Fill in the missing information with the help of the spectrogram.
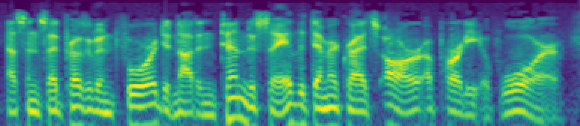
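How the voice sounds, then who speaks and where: A man reading a radio news bulletin in a measured, formal way. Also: deep voice. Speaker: newsreader. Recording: lo-fi 1970s radio with faint hiss.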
